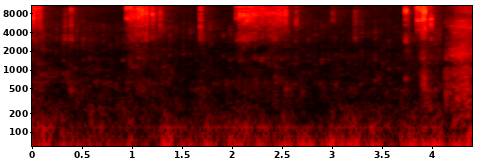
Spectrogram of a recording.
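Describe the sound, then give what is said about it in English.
Ratcheting clicks from a Park Tool 10 mm ratcheting wrench fidgeted with in hand: faint, quick bursts of dry mechanical clicking, in uneven spurts with short gaps between them. “If you can hear that, I'm playing with the park tool ratcheting 10 millimeter because I'm fidgety.”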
